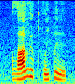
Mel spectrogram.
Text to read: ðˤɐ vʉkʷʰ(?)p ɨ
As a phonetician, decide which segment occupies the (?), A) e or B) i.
B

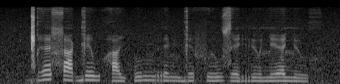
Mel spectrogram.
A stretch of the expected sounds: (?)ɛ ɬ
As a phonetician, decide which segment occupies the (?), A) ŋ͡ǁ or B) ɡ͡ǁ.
B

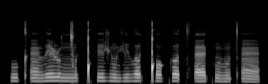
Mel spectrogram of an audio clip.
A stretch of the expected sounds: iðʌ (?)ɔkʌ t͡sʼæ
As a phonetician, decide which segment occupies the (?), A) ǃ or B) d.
A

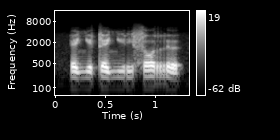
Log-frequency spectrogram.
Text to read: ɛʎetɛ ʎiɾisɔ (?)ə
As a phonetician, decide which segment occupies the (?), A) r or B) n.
A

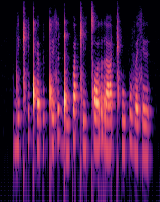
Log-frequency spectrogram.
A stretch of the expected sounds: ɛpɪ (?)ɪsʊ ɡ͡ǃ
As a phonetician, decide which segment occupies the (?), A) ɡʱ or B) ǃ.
B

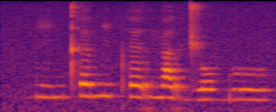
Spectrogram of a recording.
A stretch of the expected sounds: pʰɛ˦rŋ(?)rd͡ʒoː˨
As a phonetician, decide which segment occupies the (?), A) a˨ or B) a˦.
B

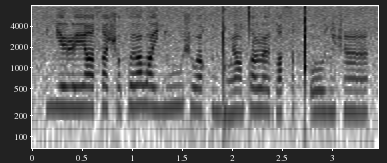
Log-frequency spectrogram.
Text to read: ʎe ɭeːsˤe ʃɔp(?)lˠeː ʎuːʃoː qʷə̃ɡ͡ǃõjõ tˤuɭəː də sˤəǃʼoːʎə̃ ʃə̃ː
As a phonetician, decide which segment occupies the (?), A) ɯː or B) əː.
B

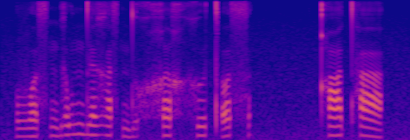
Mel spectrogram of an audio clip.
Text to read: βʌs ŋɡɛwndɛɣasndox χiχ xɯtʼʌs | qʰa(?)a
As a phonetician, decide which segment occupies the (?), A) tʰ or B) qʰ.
A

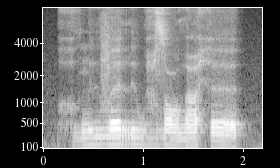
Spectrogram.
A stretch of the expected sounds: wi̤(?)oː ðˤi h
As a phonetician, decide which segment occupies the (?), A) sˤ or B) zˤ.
B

